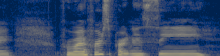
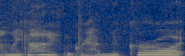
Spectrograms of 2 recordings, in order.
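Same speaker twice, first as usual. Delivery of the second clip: excited unvoiced whisper; confiding a hunch to her husband; whispered secret; 4 semitones higher, 3 dB quieter than usual. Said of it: "telling my husband".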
